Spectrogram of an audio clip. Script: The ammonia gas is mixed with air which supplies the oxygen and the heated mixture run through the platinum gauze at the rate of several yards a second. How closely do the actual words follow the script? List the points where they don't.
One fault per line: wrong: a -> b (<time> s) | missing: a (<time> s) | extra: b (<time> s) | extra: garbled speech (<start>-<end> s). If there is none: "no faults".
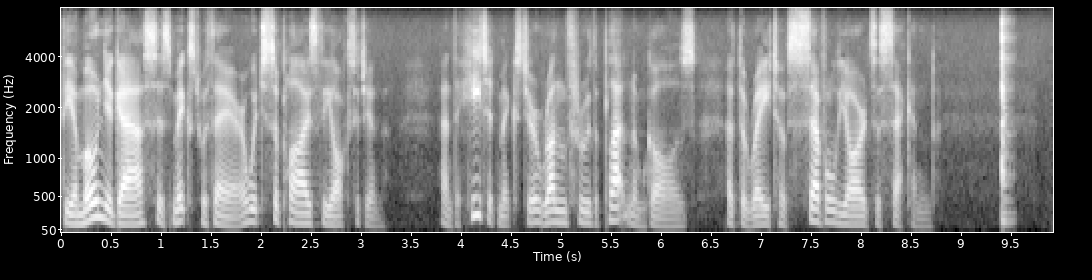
no faults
